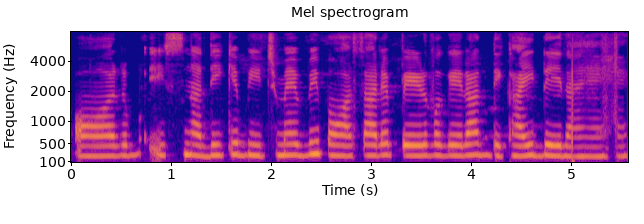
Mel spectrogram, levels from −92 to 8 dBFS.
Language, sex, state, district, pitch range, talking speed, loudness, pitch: Hindi, female, Maharashtra, Pune, 225-245 Hz, 170 wpm, -25 LUFS, 235 Hz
